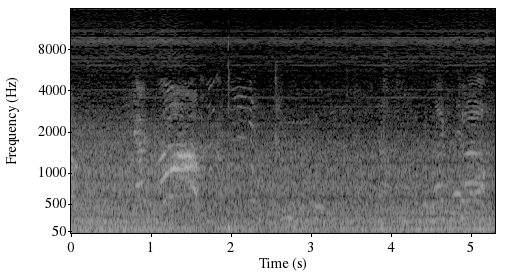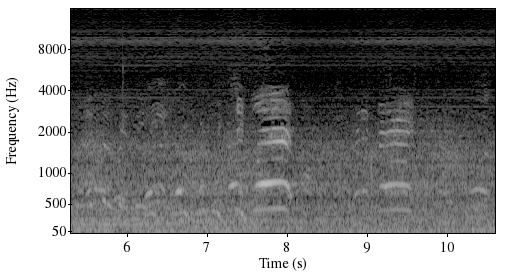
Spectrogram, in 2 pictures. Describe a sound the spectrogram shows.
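Teenage boys shout to each other across an open field, heard from a distance.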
